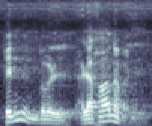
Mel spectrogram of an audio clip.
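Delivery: low, slow mock recital; mock society's saying. Speaker mimicking what society tells women about beauty, mock recital. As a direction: intone it slowly, dropped well down in pitch.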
